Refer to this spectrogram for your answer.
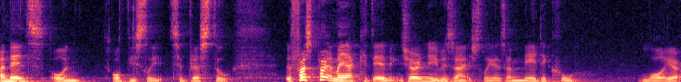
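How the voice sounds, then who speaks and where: A man with a Scottish accent, medium pitch, ordinary pitch variation and a fairly quick pace. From Scotland. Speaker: law professor. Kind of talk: lecture.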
